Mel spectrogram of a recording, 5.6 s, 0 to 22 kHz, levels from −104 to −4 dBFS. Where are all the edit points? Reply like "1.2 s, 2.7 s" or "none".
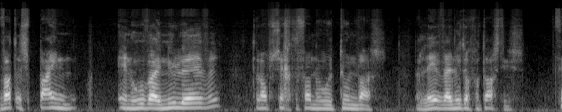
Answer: none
